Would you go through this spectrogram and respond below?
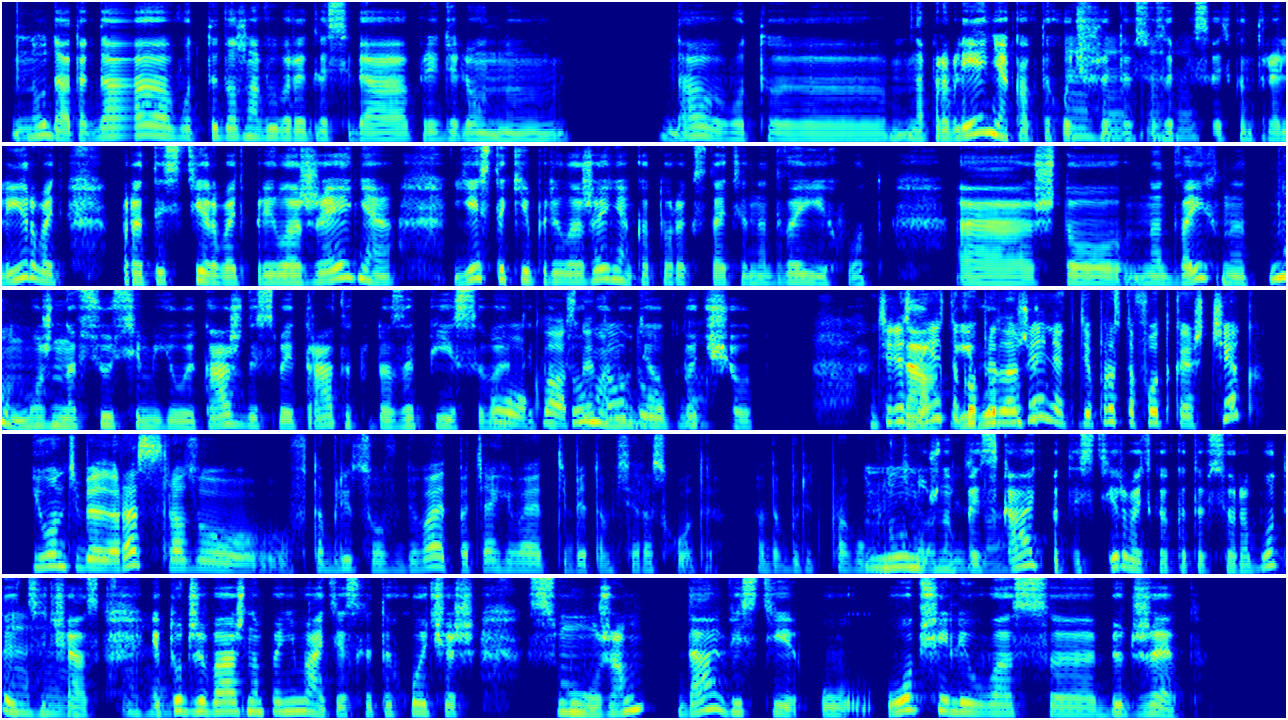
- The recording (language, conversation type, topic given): Russian, advice, Как начать вести учёт расходов, чтобы понять, куда уходят деньги?
- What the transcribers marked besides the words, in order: none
